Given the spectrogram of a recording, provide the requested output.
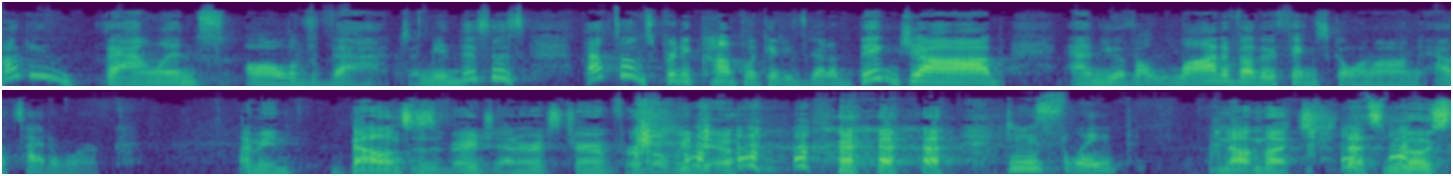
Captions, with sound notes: How do you balance all of that? I mean, that sounds pretty complicated. You've got a big job and you have a lot of other things going on outside of work. - Balance is a very generous term for what we do. (everyone laughs) - Do you sleep? - Not much.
